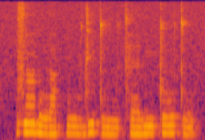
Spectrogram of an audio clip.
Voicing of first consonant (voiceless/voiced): voiced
